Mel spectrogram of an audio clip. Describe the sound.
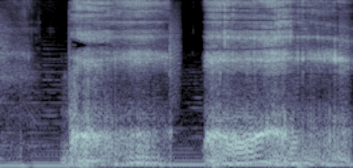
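A voice imitates a tiger's growl in two loud, rough, rumbling bursts, each about a second long, with a short pause between them and no speech.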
